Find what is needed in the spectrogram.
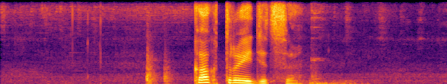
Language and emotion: Russian, neutral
